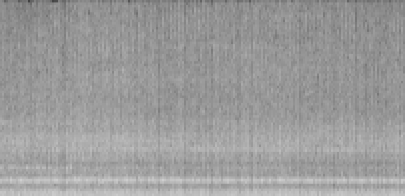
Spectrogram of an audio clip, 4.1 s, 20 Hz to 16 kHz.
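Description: Pegasus Quik flexwing microlight's Rotax 912 engine and propeller running steadily in flight, heard from the open cockpit with heavy wind rumble on the microphone.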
